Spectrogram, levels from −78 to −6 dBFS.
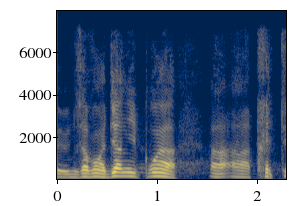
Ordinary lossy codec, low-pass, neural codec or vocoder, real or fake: none; 7.2 kHz; codec, 24 kHz, 6 kbps, HILCodec; fake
